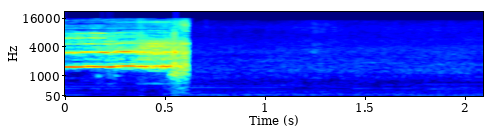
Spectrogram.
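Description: A young girl's high-pitched wailing scream, held on one pitch, that cuts off abruptly about half a second in; after that, only faint steady background hiss.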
